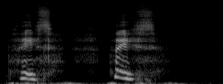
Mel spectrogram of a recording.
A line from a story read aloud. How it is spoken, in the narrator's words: he panted in a chanting plea, shudders still jerking through him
